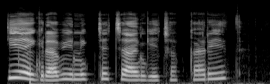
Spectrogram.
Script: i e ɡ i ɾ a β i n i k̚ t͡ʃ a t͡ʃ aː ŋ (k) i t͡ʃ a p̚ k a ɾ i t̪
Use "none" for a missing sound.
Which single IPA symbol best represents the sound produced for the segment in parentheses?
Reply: ɡ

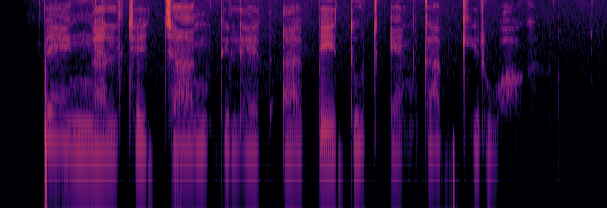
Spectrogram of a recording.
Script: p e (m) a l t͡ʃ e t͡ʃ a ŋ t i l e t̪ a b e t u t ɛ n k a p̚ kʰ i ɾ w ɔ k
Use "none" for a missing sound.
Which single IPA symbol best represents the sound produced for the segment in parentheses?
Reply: ŋ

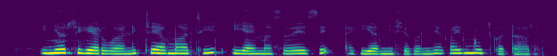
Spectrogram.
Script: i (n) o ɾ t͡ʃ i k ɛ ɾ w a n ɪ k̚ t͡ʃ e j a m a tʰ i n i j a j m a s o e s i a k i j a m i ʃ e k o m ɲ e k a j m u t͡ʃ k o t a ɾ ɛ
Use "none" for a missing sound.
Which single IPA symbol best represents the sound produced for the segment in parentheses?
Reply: ɲ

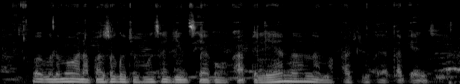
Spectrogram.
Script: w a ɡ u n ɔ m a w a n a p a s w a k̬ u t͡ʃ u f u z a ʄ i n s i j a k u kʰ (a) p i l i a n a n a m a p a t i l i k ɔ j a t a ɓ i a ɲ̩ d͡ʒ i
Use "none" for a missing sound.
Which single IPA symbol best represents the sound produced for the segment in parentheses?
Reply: a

